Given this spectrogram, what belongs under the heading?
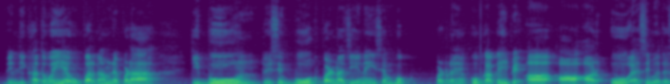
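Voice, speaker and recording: A man giving an online phonics lesson, explaining English vowel sounds and stressing each example word aloud. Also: on the high side. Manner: reads example words aloud louder, explains in chatty asides. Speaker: English pronunciation teacher.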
